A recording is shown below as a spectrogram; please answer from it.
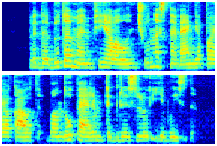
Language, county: Lithuanian, Telšiai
